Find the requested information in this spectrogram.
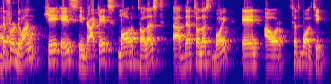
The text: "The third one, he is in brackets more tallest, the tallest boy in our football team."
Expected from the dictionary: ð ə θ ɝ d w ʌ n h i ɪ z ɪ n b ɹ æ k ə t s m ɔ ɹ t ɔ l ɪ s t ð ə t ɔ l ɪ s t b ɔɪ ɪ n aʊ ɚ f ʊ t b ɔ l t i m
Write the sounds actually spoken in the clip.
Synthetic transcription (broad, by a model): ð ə f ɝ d w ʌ n h i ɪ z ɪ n b ɹ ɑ k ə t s m ɔ ɹ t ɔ l s t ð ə t ɔ l ɪ s t b ɔɪ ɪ n aʊ ɚ f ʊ t b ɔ l t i m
